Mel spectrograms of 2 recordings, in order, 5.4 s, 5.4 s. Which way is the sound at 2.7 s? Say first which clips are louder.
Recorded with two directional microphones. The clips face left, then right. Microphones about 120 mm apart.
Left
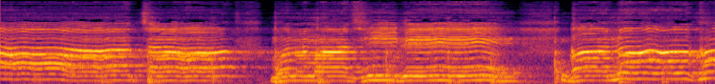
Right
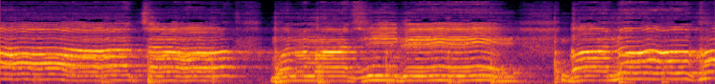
Even; 35° right (ahead or behind).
